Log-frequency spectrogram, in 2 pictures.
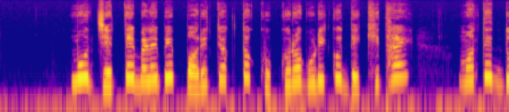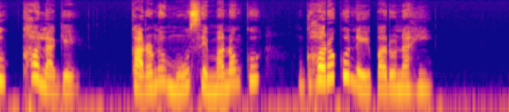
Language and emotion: Odia, sad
